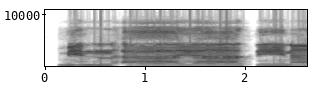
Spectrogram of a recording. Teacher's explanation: Contoh pertama di sini ada nun sukun bertemu alif. Maka nun sukunnya dibaca jelas. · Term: izhar kholqi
